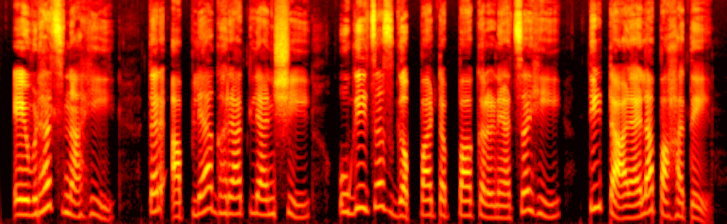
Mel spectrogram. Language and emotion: Marathi, neutral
